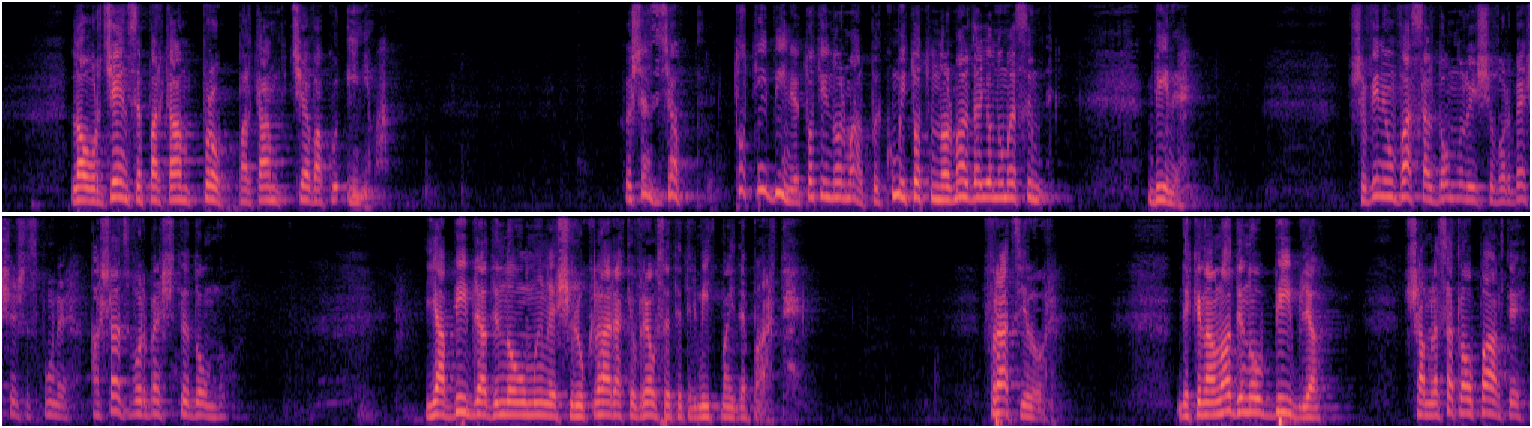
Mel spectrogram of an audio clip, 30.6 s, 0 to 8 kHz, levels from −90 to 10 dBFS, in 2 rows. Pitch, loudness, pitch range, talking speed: 175 Hz, -27 LUFS, 145-200 Hz, 145 wpm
